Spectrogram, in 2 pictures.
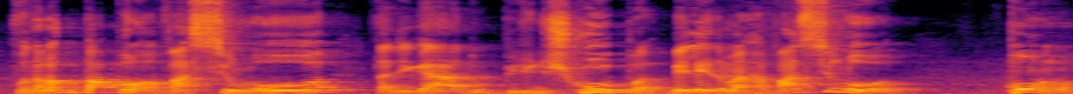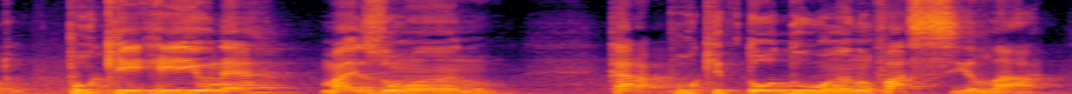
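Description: A Brazilian man in his forties with a Rio de Janeiro Portuguese accent records a casual opinion vlog in his living room, speaking slangily and with animation while telling stories and acting out quoted voices. His voice is on the high side and his pace is measured. The camera mic is close, and the home room gives the sound a roomy echo.

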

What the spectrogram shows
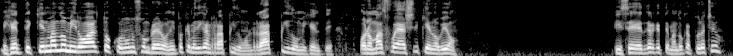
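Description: A man hosting a live ghost-hunting stream outdoors at night, talking excitably in slang and reading viewer comments aloud. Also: sits high, brisk, no room sound. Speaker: paranormal livestream host.

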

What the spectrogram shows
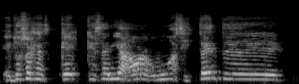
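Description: A man hosting a casual interview, reacting excitably. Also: very high voice, a little fast. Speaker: host.

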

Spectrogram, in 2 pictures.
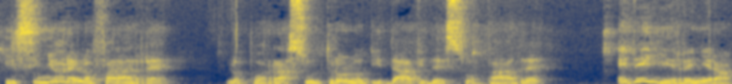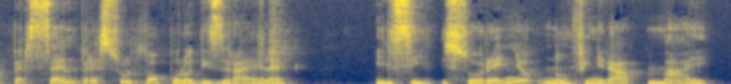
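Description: A woman voicing a hesitant male angel messenger in a storybook reading, gentle and earnest, in a roomy space. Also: on the low side, lively intonation, measured pace. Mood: solemn. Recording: roomy echo.

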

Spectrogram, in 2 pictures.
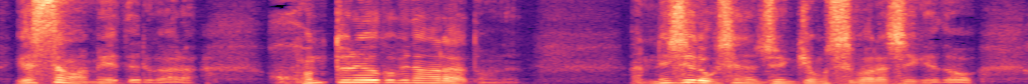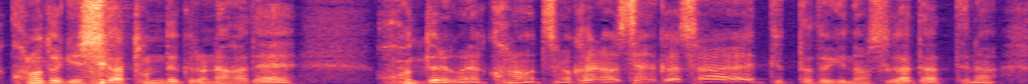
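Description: A man preaching a sermon as pastor in a church, animated and fast, acting out the voices in his story with many fillers. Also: fairly high pitch, vocal fry, slightly rough, no echo.

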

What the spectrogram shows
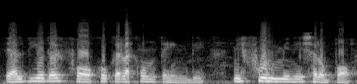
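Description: A man's voice: medium pitch, normal speed, mellow, natural voice. A man voicing a fierce, proud Carthaginian warrior who speaks with commanding disdain, on a slightly dull recording. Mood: defiant.

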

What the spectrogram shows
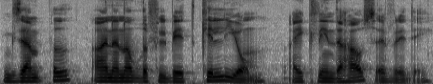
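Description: A man with a Kuwaiti accent, reading Arabic verb conjugations and English translations slowly and deliberately in a language lesson. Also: fairly low pitch, a little mellow. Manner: slow, deliberate word-by-word reading. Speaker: Arabic teacher. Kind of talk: reading vocabulary drills.

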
